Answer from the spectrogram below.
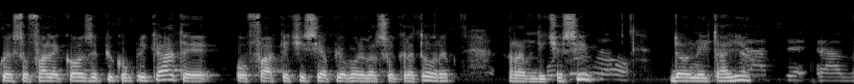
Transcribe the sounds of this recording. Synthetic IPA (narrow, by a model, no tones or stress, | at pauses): kwest̪ofalekɔːzepjukːomplikaːt̪eofak̟ːet͡ʃːisiːapjuamoːɾevɛrsoilkɾeat̪oːɾeravd̪iːt͡ʃesi | d̪ɔnːit̪aːlja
